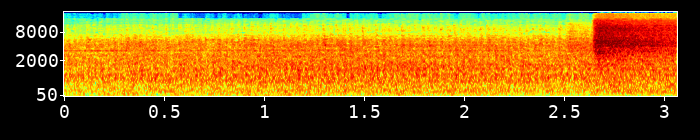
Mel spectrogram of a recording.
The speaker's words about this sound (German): Jetzt passiert gerade auf dem Hof etwas. Vor das Gutshaus rollt ein rot-weißer DDR-Reisebus, ein Icarus.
